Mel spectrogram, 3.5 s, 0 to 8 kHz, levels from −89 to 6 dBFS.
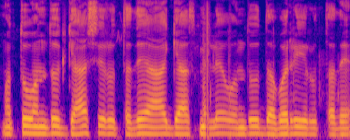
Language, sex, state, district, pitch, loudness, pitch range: Kannada, male, Karnataka, Koppal, 145 Hz, -15 LUFS, 140-150 Hz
